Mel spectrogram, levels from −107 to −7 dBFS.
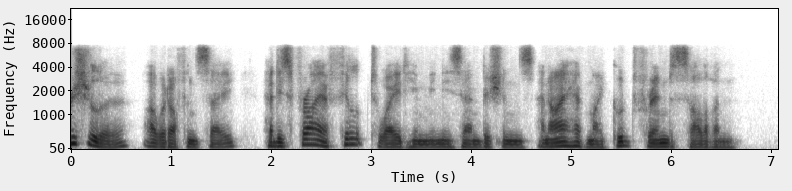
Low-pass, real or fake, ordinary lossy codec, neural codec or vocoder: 7.2 kHz; real; Opus, 16 kbps; none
